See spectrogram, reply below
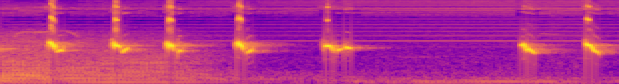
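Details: Yellow-vented bulbul (trucukan), a champion bird in an open contest class, singing a long rapid 'ropel' style: short bright slurred whistled notes, some doubled, repeated roughly every third of a second, with a low hum beneath.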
